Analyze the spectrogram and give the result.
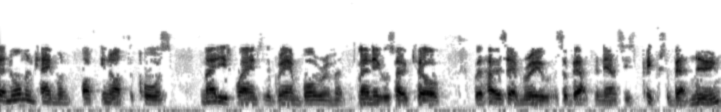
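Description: A man's medium-pitched voice in an Australian accent, very fast in pace, with ordinary pitch variation. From Sydney, Australia. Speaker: golf journalist. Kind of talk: interview.

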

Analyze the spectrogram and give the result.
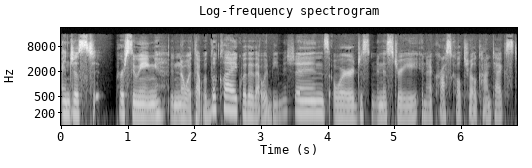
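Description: A woman with a slight Minnesota accent and a fairly low voice speaks at a moderate pace with ordinary pitch variation, in a dry, close sound with no echo. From Minnesota, US Midwest. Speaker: guest, sells fair trade goods. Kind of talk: casual interview chat.

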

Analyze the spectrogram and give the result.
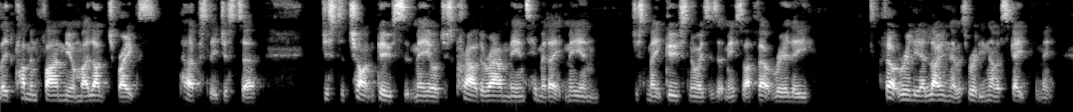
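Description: A man with a southeast English accent talks at a fairly quick pace. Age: 20s. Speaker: bullying survivor and journalist. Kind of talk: personal testimony. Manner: hesitant, repeats words.

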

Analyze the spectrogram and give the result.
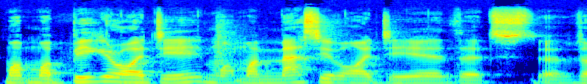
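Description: A man talks at a moderate pace in an unremarkable speaking voice. His intonation is fairly even. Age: 30s. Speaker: entrepreneur and navy veteran. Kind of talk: interview.

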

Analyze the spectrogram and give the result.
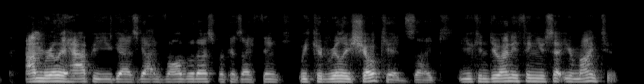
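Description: This man speaks at a medium pitch with flat, monotone intonation. The background is quiet. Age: 20s. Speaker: aspiring filmmaker and comic creator. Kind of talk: casual interview. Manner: fast.

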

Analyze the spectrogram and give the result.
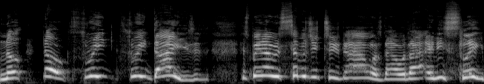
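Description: A put-on character voice, pitched high, moves along at a fairly slow pace.

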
